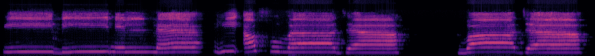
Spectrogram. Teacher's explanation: دی بھی ہمارے پاس حروف مدہ ہے. یا ساکن سے پہلے زیر اور اللہ کے لام سے پہلے بھی زیر ہے, اس لیے ہم اللہ کا لام باریک ادا کریں گے. فی دی دونوں حروف مدہ کو برابر ادا کیا.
